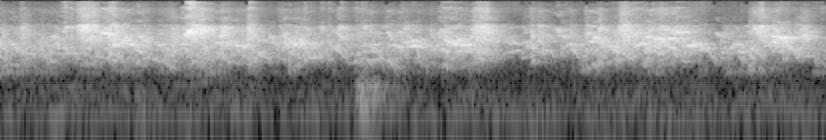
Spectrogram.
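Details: Australian parrots, pet budgies, singing: steady rolling chatter of rasping warbles and high chirps with brief whistles, several birds calling at once, plus a faint low knock midway.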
